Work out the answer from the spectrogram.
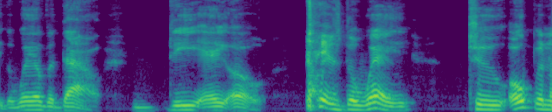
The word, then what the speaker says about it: Dao: way of The Da the Chinese pronounce the t's as a d The Way of the da Dao is the way to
